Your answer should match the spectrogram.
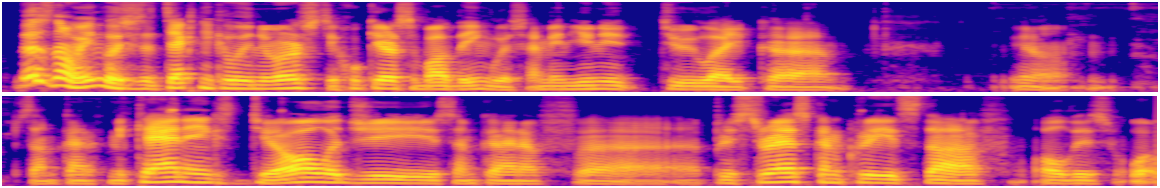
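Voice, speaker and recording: A man with a Russian accent talks English casually over a video call. His pitch sits in a plain middle range. He rambles frankly and fills his pauses. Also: a bit bright. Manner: rambling and frank, many "you know" fillers. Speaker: civil engineer. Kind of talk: casual conversation practice.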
